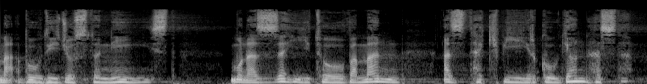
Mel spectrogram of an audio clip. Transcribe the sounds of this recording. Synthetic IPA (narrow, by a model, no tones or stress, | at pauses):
mæ̰ʔbuːd̪iːd͡ʒost̪ʰoniːst̪ | monæzːæɦiːt̪ʰovæmæn | ʔæzt̪ʰækʰbiːɾɡuːjɒnhæst̪æm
